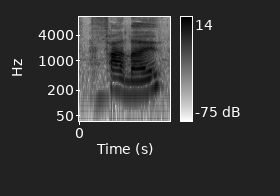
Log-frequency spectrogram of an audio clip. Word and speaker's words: phthalo: a l o on my polychromos the word fallow is spelt p h t h a l o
